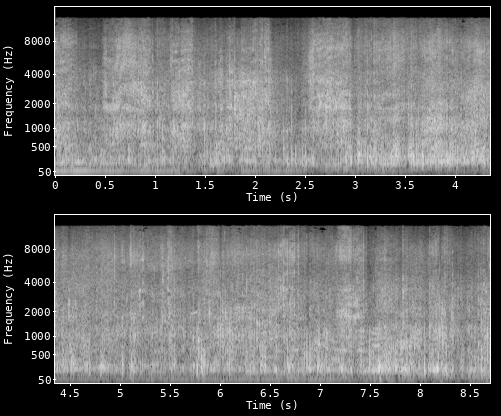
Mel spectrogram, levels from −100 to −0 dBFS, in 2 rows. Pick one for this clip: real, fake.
real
